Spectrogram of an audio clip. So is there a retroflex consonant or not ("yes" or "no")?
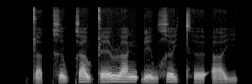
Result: yes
